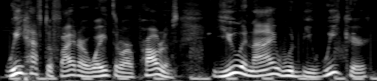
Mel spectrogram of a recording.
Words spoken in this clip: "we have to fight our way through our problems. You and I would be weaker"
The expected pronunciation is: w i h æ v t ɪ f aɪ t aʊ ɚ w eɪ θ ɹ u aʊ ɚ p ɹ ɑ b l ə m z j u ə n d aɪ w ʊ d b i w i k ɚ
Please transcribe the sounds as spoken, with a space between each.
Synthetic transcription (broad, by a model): w i h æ f t ɪ f aɪ t aʊ ɚ w eɪ θ ɹ u aʊ ɚ p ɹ ɑ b l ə m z j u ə n aɪ w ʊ d b i w i k ɚ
